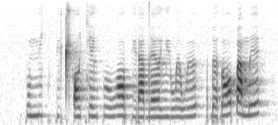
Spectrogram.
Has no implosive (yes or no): no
